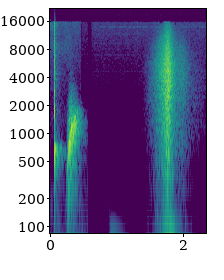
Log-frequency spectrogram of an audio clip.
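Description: Editing transition sound effects: a click and a short pitched plop right at the start, then a rush of noise that swells and fades near the end.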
